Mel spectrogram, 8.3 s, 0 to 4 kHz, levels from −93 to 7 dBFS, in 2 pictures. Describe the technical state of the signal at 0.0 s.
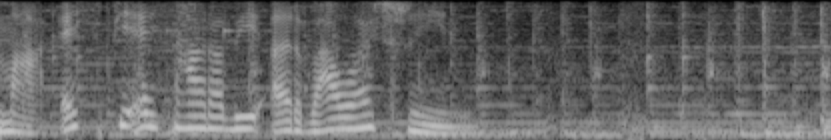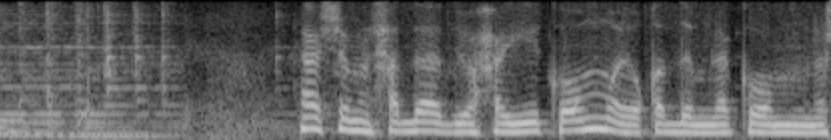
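At 0.0 s the signal is intact with no fault present, and the band-limited sound of the call path, with nothing above 4 kHz, fits a narrowband G.711 mu-law link at 64 kbps.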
